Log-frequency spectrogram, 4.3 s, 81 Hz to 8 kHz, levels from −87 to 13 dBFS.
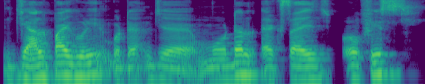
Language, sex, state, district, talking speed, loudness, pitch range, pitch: Bengali, male, West Bengal, Jalpaiguri, 100 wpm, -18 LUFS, 110-135 Hz, 125 Hz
